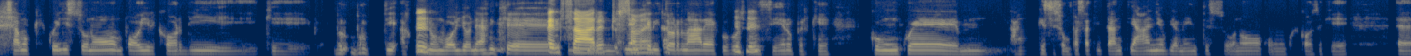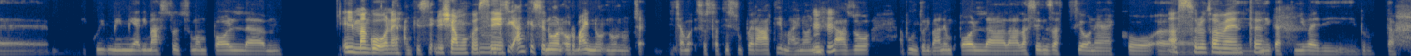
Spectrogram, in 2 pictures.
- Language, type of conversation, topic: Italian, podcast, Qual è il ricordo d'infanzia che più ti emoziona?
- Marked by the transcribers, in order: other background noise; laughing while speaking: "neanche"; "cioè" said as "ceh"; "cioè" said as "ceh"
